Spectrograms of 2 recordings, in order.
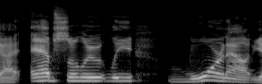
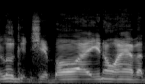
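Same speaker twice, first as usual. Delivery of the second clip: put-on construction worker voice. Speaker describing turning into a hard-hat worker drinking a Coors Light, construction worker voice. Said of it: "started talking more and more like this".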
